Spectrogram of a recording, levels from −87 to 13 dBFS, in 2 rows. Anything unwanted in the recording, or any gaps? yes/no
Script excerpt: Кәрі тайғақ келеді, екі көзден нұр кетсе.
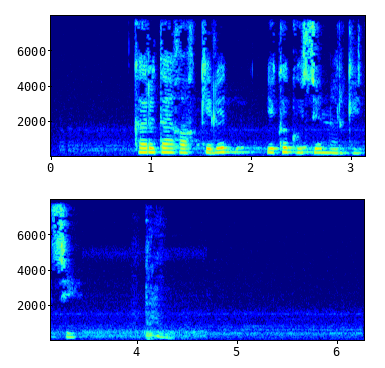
yes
